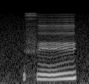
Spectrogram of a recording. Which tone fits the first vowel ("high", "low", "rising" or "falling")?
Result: rising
